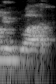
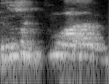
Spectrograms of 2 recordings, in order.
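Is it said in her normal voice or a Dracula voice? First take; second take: normal voice; Dracula voice. First: It is said in her normal voice. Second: It is said in a put-on Dracula voice.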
